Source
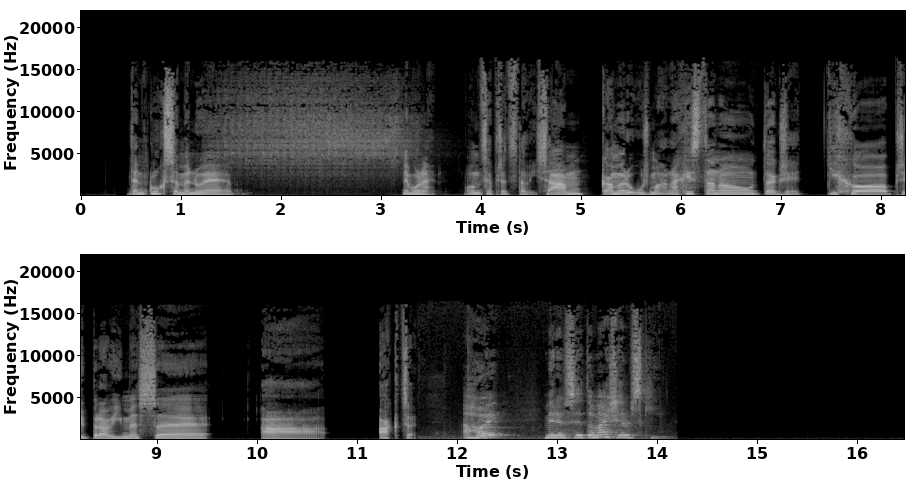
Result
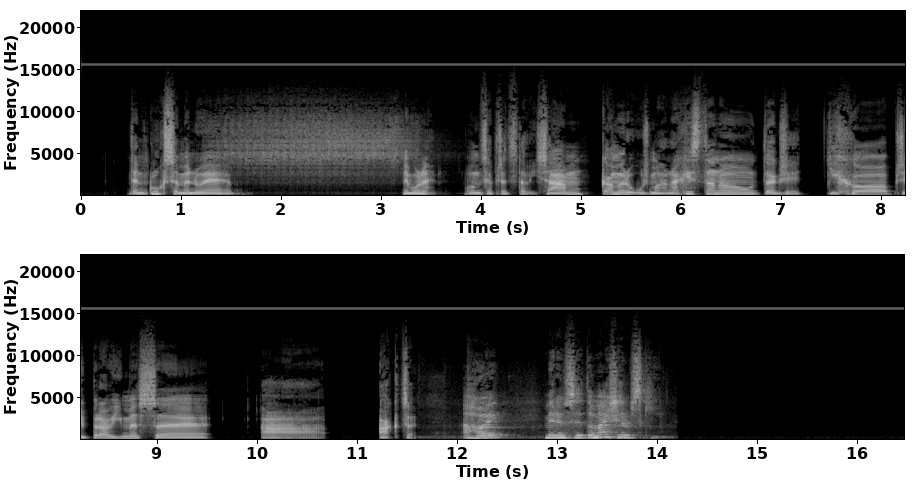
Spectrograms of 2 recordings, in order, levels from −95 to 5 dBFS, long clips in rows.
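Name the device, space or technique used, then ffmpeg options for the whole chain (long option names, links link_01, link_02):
old television with a line whistle: -filter_complex "[0:a]asettb=1/sr,asplit=3[link_01][link_02][link_03];[link_01]atrim=end=9.204[link_04];[link_02]atrim=start=9.2:end=10.25,asetpts=PTS-STARTPTS,afade=type=in:duration=0.004:curve=qsin,afade=type=out:start_time=1.046:duration=0.004:curve=qsin,lowpass=5900[link_05];[link_03]atrim=start=10.246[link_06];[link_04][link_05]acrossfade=duration=0.004:curve1=hsin:curve2=qsin[link_07];[link_07][link_06]acrossfade=duration=0.004:curve1=qsin:curve2=hsin,highpass=frequency=210:width=0.5412,highpass=frequency=210:width=1.3066,equalizer=frequency=270:width_type=q:width=4:gain=9,equalizer=frequency=600:width_type=q:width=4:gain=-6,equalizer=frequency=1100:width_type=q:width=4:gain=-5,equalizer=frequency=1600:width_type=q:width=4:gain=7,equalizer=frequency=2700:width_type=q:width=4:gain=4,equalizer=frequency=4500:width_type=q:width=4:gain=7,lowpass=frequency=8100:width=0.5412,lowpass=frequency=8100:width=1.3066,aeval=exprs='val(0)+0.00126*sin(2*PI*15625*n/s)':channel_layout=same"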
